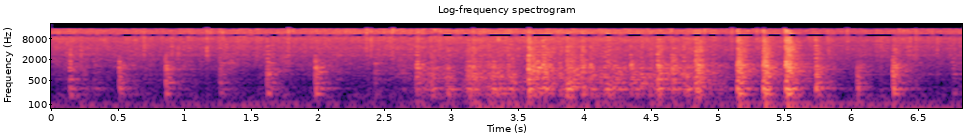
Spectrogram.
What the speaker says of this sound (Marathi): ऑनियन गोल्डन ब्राऊन होत नाही तोपर्यंत त्याला सॉते करून घेऊयात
